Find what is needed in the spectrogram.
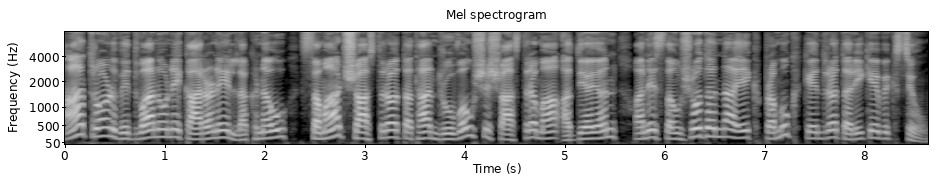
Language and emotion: Gujarati, neutral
